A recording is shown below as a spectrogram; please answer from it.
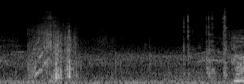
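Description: Zipper on a small fabric tackle bag pulled once, a quick zip of about half a second.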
